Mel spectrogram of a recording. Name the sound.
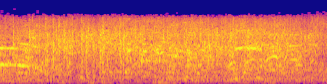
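audience applause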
